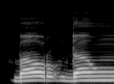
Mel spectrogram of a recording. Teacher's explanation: را کو موٹا پڑھیں گے، را سے پہلے زبر ہے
